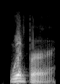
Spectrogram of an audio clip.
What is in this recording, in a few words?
"whimper", American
